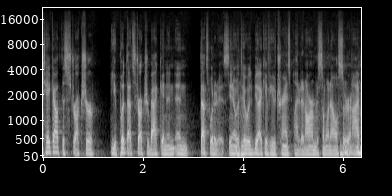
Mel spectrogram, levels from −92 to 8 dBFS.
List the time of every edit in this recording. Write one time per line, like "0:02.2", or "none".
none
